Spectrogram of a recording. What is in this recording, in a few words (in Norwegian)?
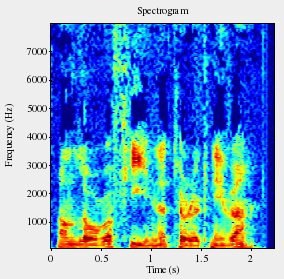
tolekniv, Numedalsmål; Substantiv hankjønn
